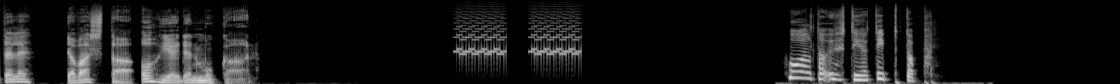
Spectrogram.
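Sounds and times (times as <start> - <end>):
speech: 0.0 - 2.6, 7.9 - 9.4
telephone ringing while calling a maintenance company: 4.6 - 5.8.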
